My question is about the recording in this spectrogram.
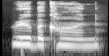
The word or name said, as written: Rubicon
